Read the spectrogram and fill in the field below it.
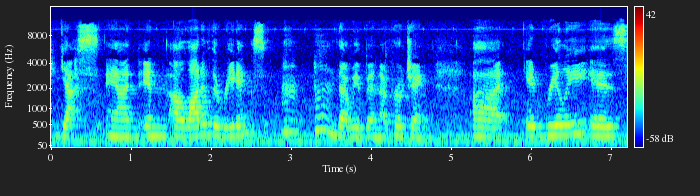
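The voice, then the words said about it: Hoarse, failing voice. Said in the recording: “I'm losing my voice all of a sudden”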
